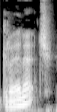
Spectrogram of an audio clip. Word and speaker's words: Greenwich: Just an FYI, the W is not pronounced, so it's just Greenwich rather than Greenwich.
